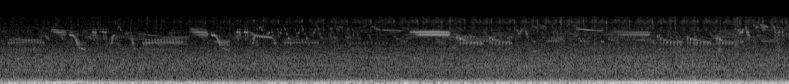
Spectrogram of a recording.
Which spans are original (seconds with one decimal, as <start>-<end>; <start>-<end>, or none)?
1.0-3.1; 4.8-7.2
